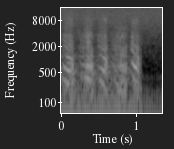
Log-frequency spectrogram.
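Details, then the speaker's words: GM hydraulic power steering system: short rubbery squeaks and creaks that follow each movement of the steering wheel. Possible causes are the pinion seal, dash boot or steering column plastic trim touching the column shafts, elastic joint or steering box pinion; fixed by eliminating the interference. "O ruído de fricção plástica ou de borracha ocorre no movimento do volante."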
